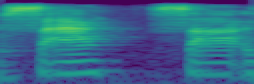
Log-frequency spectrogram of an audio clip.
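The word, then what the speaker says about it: ផ្សារ: to any market or sack size is how you say market and you get these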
